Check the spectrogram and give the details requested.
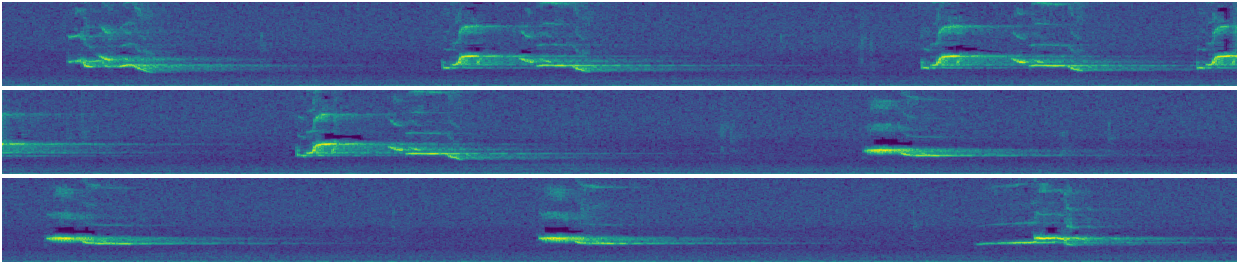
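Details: Night-singing northern mockingbird in New Jersey suburbs, a mimic of many species: a sharp, downslurred whistled phrase repeated about every one and a half seconds, the later repeats cleaner and thinner, over a faint low rumble.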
